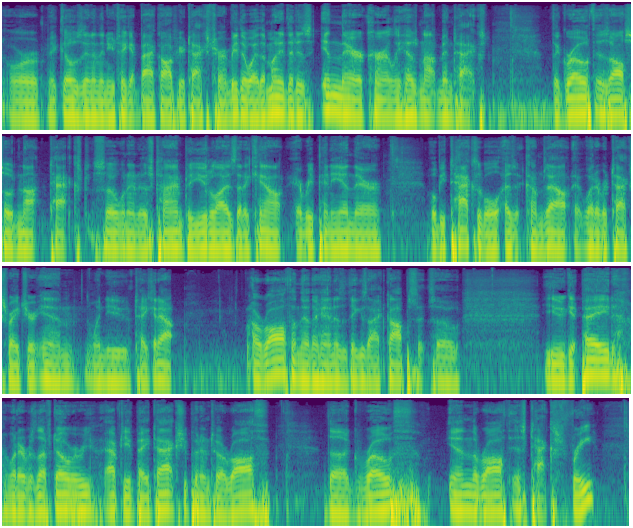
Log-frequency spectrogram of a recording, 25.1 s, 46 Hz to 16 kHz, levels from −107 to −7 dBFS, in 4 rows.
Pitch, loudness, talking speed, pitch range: 90 Hz, -22 LUFS, 235 wpm, 85-95 Hz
